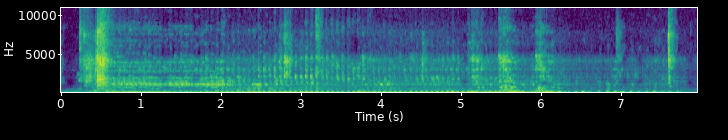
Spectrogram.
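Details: Honda Vario 150 with new ECU, ACG starter won't crank: engine started by kick, catches and settles into even, steady idle with soft regular exhaust pulse; runs fine, starter fault remains.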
